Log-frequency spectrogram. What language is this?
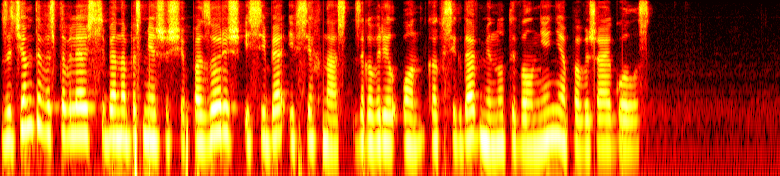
Russian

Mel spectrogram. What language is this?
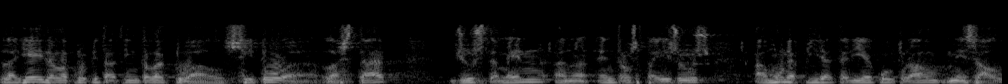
Catalan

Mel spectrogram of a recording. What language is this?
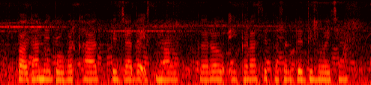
Maithili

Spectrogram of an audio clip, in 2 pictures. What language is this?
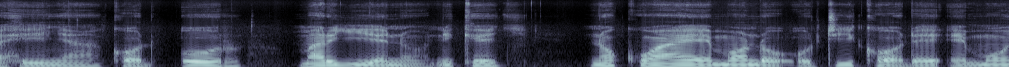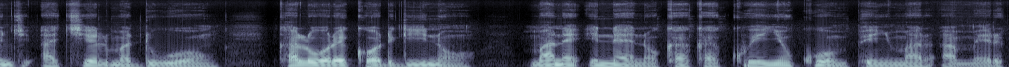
Luo (Kenya and Tanzania)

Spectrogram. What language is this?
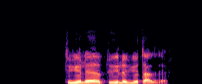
Uzbek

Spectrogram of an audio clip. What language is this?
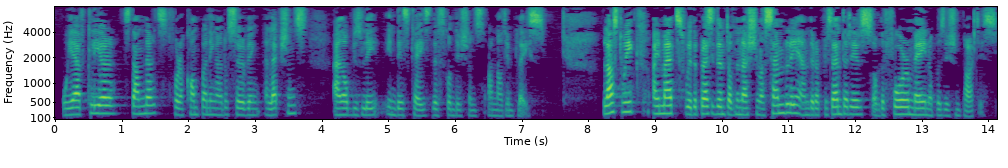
English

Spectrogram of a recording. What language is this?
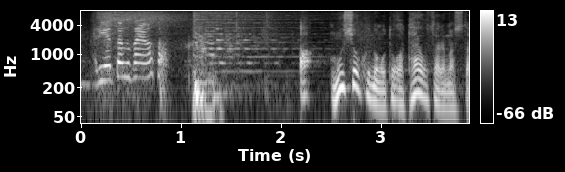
Japanese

